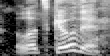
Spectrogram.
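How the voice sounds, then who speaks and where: A man playing a glib, blustering bandit who poses as a merchant in a video game. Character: smooth-talking male bandit posing as a friendly merchant.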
